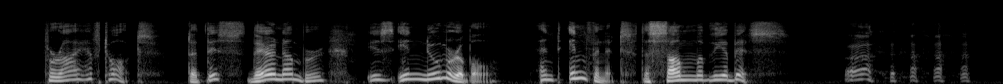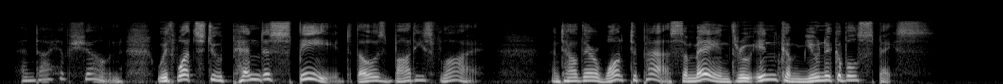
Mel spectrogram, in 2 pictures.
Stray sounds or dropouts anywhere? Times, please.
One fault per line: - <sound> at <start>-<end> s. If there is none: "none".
- laugh at 8.4-9.7 s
